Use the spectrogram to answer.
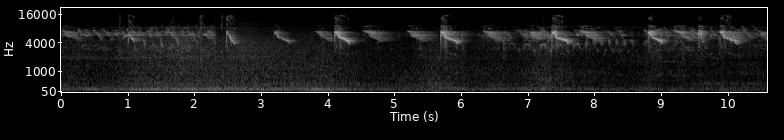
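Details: Breeding-condition female Oriental white-eye calling for a male: a steady series of sharp, high, downward-slurred chirps roughly every one to one and a half seconds, with thin twittering between and a low background drone.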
